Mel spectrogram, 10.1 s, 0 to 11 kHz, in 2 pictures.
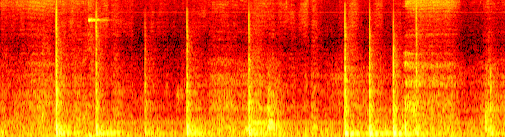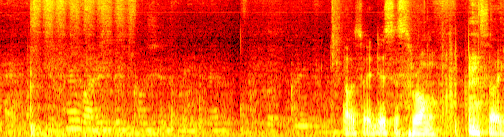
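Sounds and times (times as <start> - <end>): chalk scratching on blackboard: 0.5 - 4.0, 5.3 - 6.6
chalk tapping on blackboard: 0.5 - 4.3, 5.3 - 6.5.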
